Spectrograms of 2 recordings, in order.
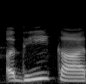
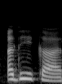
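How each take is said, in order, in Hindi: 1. इ स्वर को खींचकर लंबा बोला जाता है। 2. इ स्वर को छोटा और जल्दी से बोला जाता है। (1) "सही शब्द अधिकार नहीं होता" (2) "होता है"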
